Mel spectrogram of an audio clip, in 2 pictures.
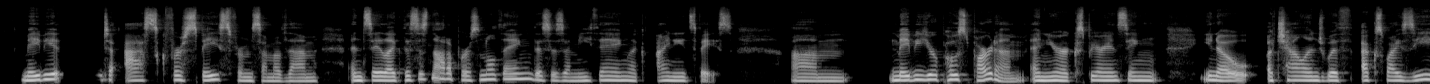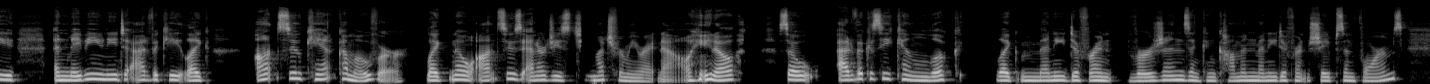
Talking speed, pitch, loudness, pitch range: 175 wpm, 190 Hz, -22 LUFS, 180-220 Hz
